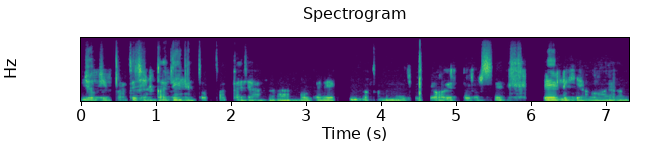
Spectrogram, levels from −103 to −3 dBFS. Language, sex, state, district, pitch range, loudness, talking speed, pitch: Hindi, male, Bihar, Gaya, 120-130 Hz, -29 LUFS, 40 wpm, 125 Hz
